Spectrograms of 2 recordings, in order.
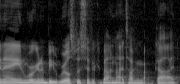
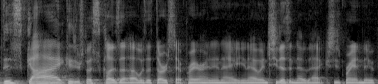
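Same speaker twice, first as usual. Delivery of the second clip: ordinary talk, nothing marked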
